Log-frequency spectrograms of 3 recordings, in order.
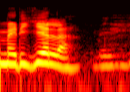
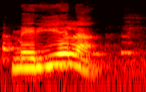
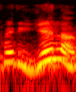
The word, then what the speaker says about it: Merillela: para platicar meriyela merillela Cómo se pronuncia tu nombre tal cual merillela Sí así Yo decía me tocó escuchar en alguna entrevista que te hicieron Mariela y yo dije pero es merillela no porque pues tiene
